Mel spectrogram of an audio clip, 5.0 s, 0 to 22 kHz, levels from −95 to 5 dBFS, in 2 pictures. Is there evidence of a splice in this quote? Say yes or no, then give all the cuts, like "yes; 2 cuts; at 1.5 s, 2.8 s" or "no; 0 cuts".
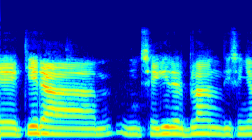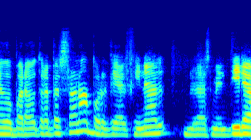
no; 0 cuts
